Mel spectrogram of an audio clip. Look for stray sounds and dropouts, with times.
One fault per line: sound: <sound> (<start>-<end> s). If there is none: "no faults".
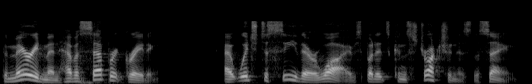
no faults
